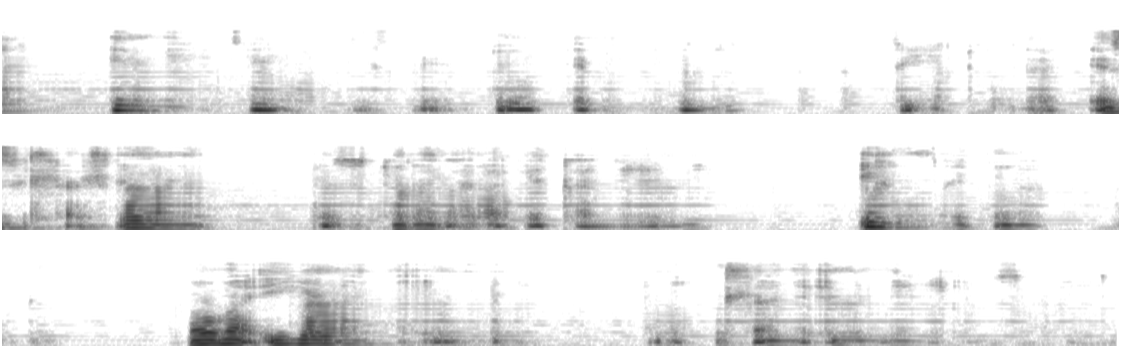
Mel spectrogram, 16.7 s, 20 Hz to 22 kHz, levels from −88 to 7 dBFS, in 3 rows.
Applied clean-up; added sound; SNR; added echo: neural mask model DeepFilterNet 3.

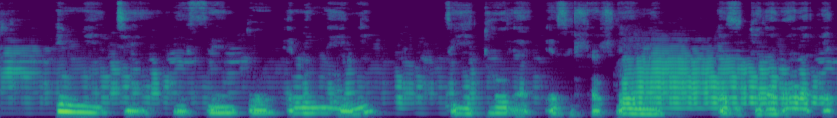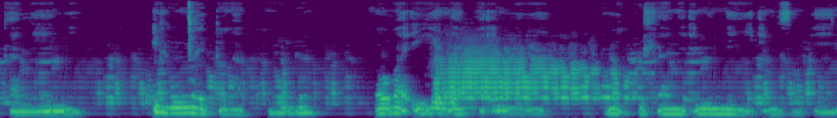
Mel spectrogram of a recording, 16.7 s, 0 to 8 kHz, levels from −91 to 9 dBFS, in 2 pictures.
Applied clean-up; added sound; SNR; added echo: classical method WPE with log-MMSE.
